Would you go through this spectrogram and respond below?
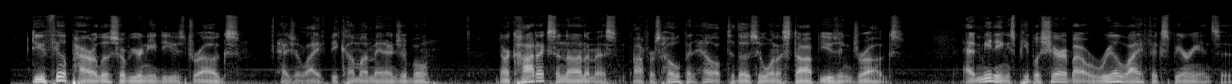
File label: Male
